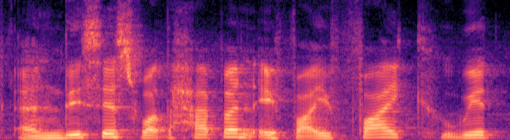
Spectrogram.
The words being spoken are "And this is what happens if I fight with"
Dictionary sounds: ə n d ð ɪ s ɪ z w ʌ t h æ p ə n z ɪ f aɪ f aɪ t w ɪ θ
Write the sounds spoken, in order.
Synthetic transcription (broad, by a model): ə n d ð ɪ s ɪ s w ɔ t h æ p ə n ɪ f aɪ f aɪ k w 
